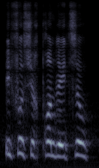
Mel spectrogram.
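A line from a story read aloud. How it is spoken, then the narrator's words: Growling. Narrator (French): gronda Haïgoun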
